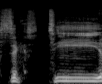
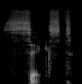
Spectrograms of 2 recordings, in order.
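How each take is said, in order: First: The final T is spoken as a separate letter. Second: The final T blends into a single syllable. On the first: The speaker calls it wrong. "I didn't know if it was like six T" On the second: The speaker calls it right. "no, it's"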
